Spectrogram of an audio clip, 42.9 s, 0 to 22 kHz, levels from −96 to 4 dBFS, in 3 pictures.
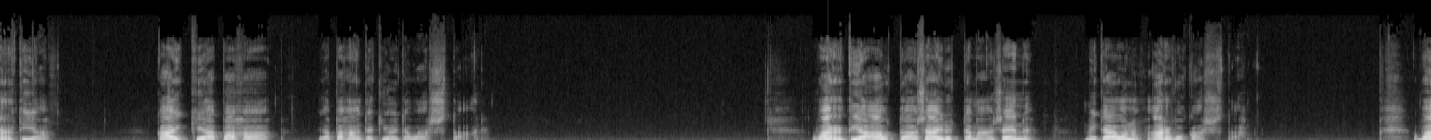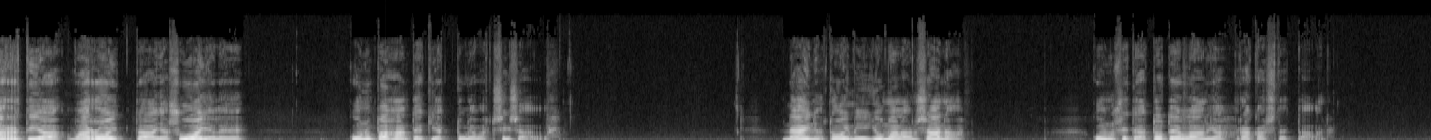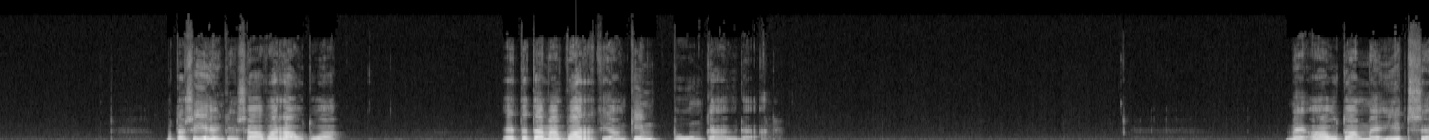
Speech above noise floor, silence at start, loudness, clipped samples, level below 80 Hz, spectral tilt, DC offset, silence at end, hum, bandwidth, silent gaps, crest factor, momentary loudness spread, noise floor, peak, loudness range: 48 dB; 0 s; -17 LUFS; under 0.1%; -58 dBFS; -7 dB/octave; under 0.1%; 0 s; none; 15 kHz; none; 20 dB; 18 LU; -65 dBFS; 0 dBFS; 13 LU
